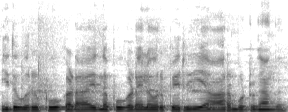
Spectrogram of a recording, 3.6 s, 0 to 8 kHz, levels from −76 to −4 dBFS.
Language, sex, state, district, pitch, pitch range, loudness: Tamil, male, Tamil Nadu, Kanyakumari, 115 Hz, 110-120 Hz, -15 LUFS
